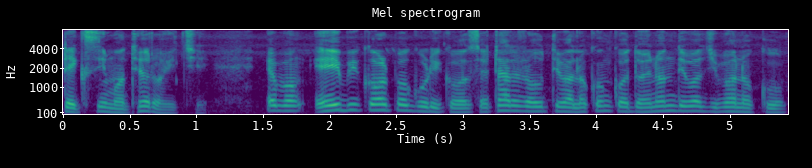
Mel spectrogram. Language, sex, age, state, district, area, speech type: Odia, male, 18-30, Odisha, Cuttack, urban, spontaneous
